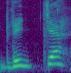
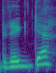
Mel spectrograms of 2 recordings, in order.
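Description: First: The middle consonant is a soft dj sound. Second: The middle consonant is a plain hard g. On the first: This is how some dialects say it. "Det er flere dialekter som kan si ... Da får du den j" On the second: This is the usual way to say it. "i stedet for"

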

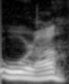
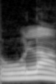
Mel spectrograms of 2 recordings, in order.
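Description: First: The L is a thick, flapped sound. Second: The L is a thin, clear sound. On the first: "der vi ikke har den tjukke L-en, da, jeg sier jo ikke Ola" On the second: "men jeg sier Ola med tynn L"

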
